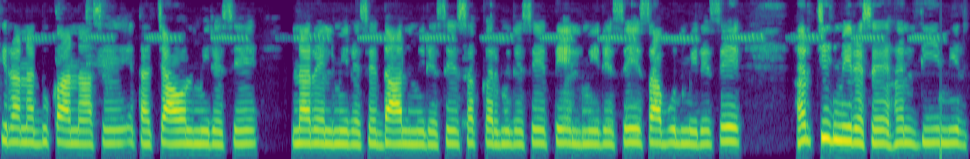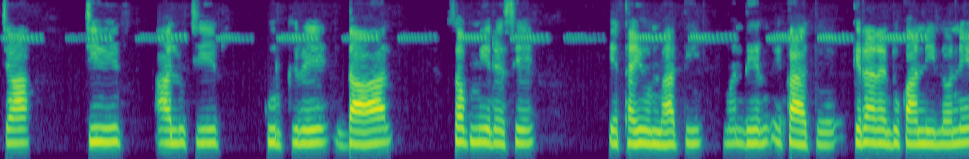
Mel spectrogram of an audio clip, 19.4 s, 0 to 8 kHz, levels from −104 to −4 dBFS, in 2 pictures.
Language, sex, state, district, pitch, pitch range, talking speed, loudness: Halbi, female, Chhattisgarh, Bastar, 210 Hz, 205-220 Hz, 110 wpm, -18 LUFS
